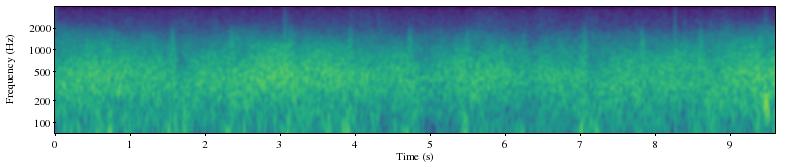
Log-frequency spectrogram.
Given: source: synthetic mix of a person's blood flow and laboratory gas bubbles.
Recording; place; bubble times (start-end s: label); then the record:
Doppler ultrasound of blood flow; subclavian vein
9.42-9.55 s: bubbles
From the record:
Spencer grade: 1 (occasional bubble signal discernible with the cardiac motion signal, with majority of cardiac periods free of bubbles); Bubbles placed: anywhere in the cardiac cycle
